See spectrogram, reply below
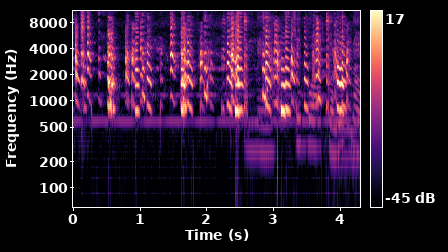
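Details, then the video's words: Eurasian coots on a lure recording for catching birds, October 2020: rapid, clustered, harmonic calls about seventy times a minute, uneven in rhythm, above a steady low tone. "Tiếng Sâm Cầm Mới Nhất 2020 - Tiếng Sâm Cầm Độc Quyền Đánh Cạnh Tranh Và Ăn Chim Nhất"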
